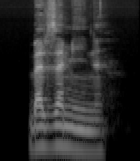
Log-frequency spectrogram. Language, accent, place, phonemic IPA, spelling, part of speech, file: French, France, Lyon, /bal.za.min/, balsamine, noun, LL-Q150 (fra)-balsamine.wav
- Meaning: balsam (plant) (plant of Impatiens)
